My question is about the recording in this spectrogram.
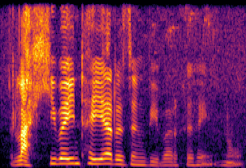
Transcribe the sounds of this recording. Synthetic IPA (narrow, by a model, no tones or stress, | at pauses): lakʰːibaintʰajaɾɯzɯŋbibaɾkʰɯɦɯ̰jnɔ̰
